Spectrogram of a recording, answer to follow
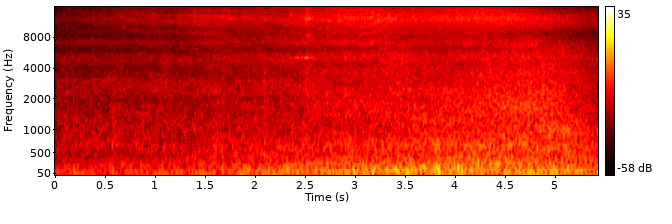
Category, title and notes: Soundscapes > Urban
Bus Slowing down: Rusty sound of gravel on the road, engine slowing down, street background sound. Recorded with Samsung galaxy A33 voice recorder. The sound is not processed. Recorded on clear afternoon winter in the Tampere, Finland.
